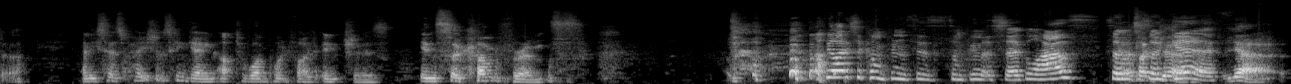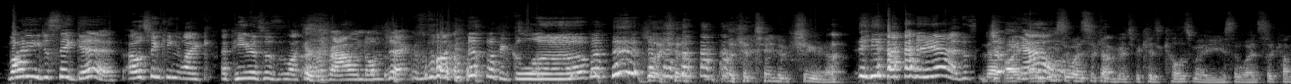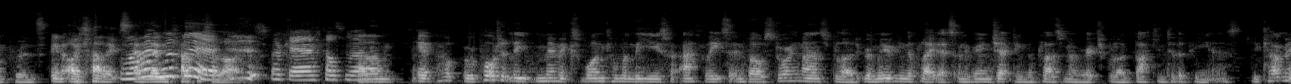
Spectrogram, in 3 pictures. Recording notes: audio is kind of sucky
